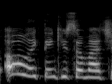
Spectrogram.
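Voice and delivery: retold thanks in a high, polite voice; high grateful gush. Fan thanking a singer for a compliment, high-voiced. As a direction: lift the pitch right up as you thank.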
